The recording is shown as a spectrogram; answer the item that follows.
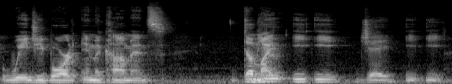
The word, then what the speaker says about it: Ouija: WEEJEE. No. Yeah. Yeah. That's how you pronounce it.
